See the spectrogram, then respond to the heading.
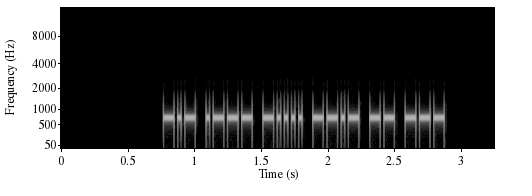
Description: Morse code, heard as a keyed tone, about 44 wpm, 700 Hz. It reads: KJ6QMO
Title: USA Call Signs 45wpm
